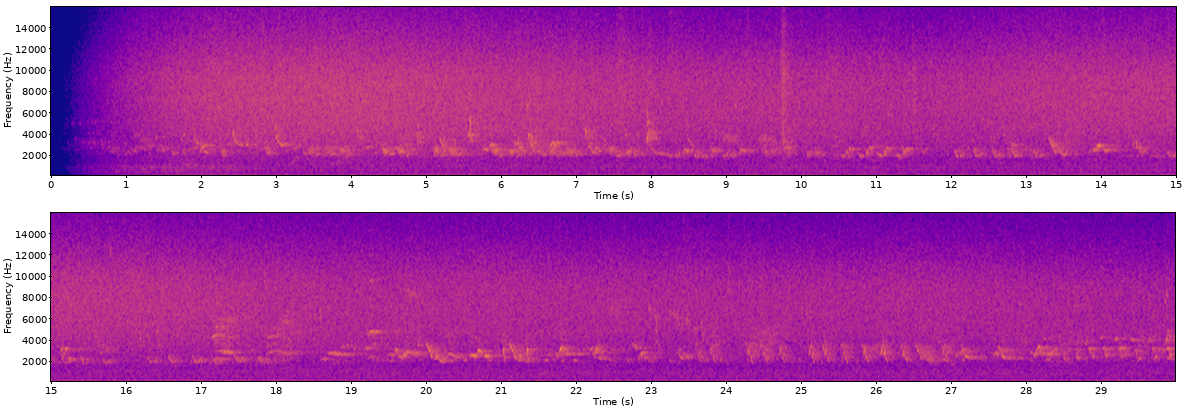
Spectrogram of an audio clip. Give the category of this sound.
Sound effects > Natural elements and explosions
